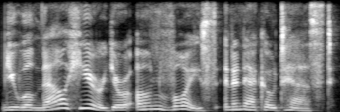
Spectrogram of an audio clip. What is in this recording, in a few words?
echo test; ASTERISK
